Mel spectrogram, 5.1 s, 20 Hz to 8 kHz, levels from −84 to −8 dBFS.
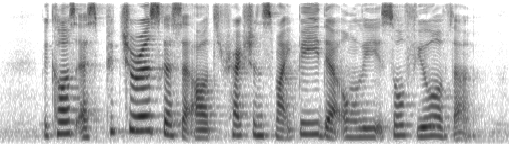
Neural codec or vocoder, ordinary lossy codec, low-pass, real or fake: none; none; 7.2 kHz; real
